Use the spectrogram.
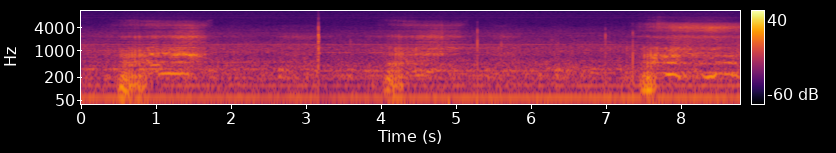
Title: cute snoring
